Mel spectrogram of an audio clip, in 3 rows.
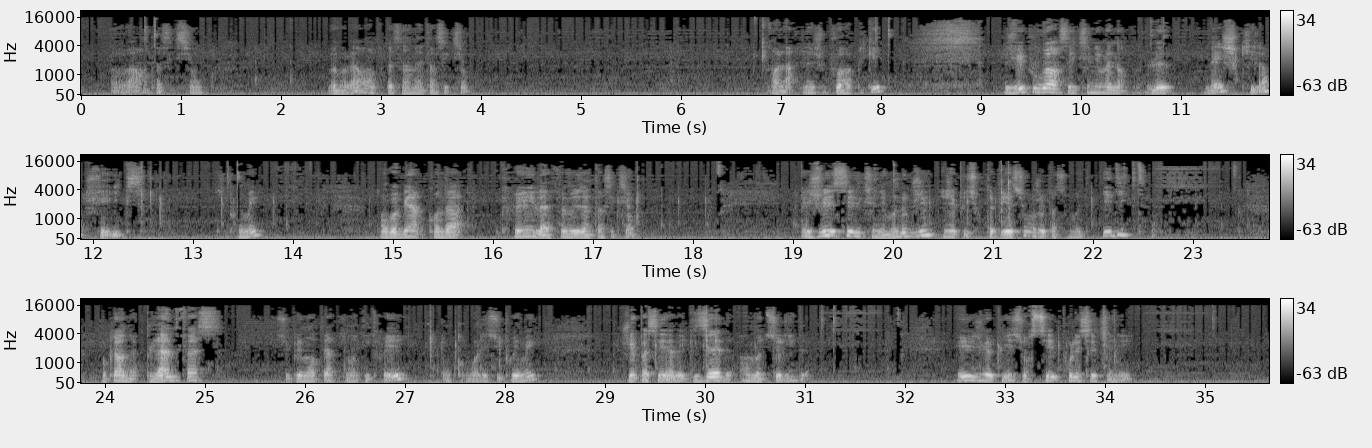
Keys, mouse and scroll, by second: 2.1-4.0 middle drag, 8.0-9.7 drag, 9.0 alt+', 9.5 alt+', 10.8-12.6 right drag, 12.5 x, 14.0-15.6 middle drag, 16.1-19.5 middle drag, 19.9-21.8 right drag, 21.1 Tab, 23.1 middle click, 24.7-30.6 middle drag, 30.1 z, 31.9-34.0 middle drag, 34.0 c.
